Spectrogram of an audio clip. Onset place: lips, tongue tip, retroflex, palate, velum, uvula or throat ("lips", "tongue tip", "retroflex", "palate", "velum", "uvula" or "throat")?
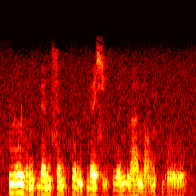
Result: retroflex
